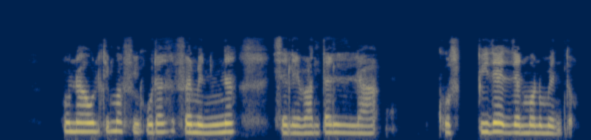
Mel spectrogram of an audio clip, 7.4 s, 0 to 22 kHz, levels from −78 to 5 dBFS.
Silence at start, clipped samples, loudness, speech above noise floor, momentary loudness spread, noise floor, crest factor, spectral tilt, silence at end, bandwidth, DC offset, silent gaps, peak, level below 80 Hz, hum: 0.8 s; under 0.1%; -18 LUFS; 59 dB; 12 LU; -77 dBFS; 18 dB; -5 dB/octave; 0.25 s; 7.6 kHz; under 0.1%; none; -2 dBFS; -62 dBFS; none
